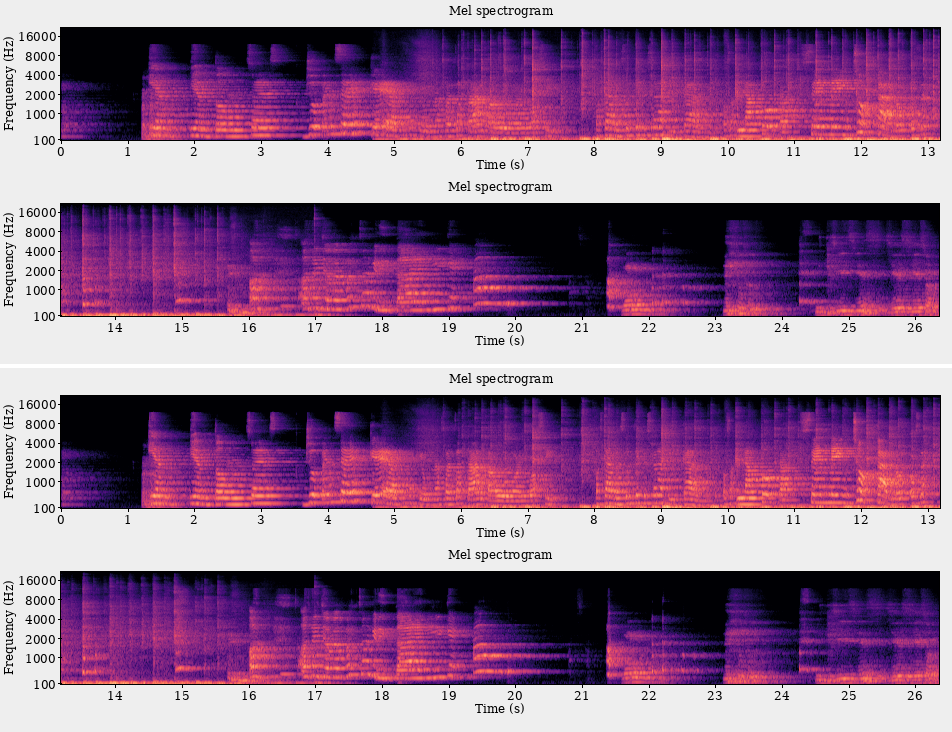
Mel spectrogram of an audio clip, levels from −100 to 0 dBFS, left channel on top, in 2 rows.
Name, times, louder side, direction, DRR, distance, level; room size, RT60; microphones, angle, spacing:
voice 1, 1.3-3.3 3.6-7.5 8.0-13.1 13.5-13.6 14.9-15.1 16.0-20.0 21.4-21.5 24.3-24.4, right 3 dB, 80° right, 2 dB, 0.5 m, -29 dB
Typing, 4.7-17.1, left 1 dB, 30° left, 0.5 m, -26 dB
voice 2, 15.7-16.1 21.6-22.0 23.1-23.7 24.3-26.3, left 1 dB, 60° left, -3 dB, 0.8 m, -35 dB
6.7 x 2.3 x 2.2 m, 1.5 s
head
